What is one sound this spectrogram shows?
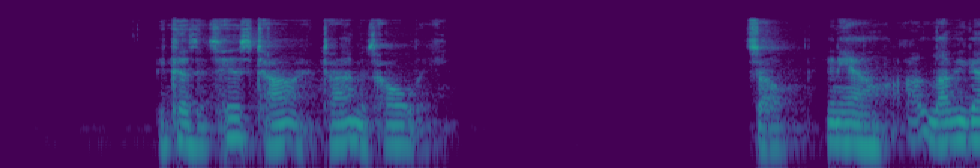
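An older man speaks calmly, close to the microphone.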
